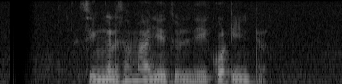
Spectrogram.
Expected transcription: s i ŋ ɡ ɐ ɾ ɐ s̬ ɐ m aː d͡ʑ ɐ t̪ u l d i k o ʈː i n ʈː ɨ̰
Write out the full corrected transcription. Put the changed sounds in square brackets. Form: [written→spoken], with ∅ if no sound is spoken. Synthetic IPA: s i ŋ ɡ ɐ [ɾ→l] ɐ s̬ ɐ m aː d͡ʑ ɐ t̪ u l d i k o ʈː i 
